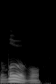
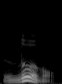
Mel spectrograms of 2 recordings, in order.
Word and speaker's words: Louisville: But it's sort of like Louisville. Louisville. No, definitely not that, and not Louisville. No matter how many times you try to say it, they will make sure you know it's Louisville. That's Louisville.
